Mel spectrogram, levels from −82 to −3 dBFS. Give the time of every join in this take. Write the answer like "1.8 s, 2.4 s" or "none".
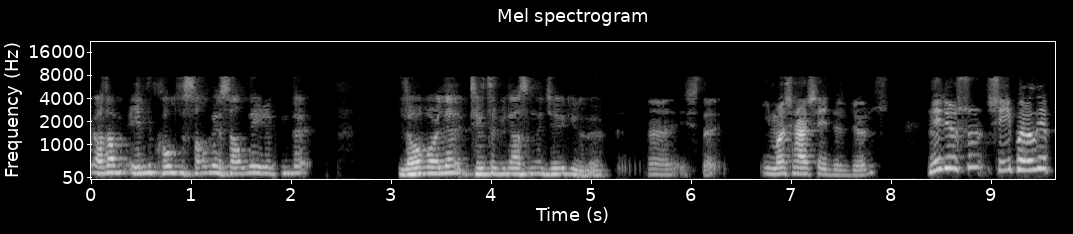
none

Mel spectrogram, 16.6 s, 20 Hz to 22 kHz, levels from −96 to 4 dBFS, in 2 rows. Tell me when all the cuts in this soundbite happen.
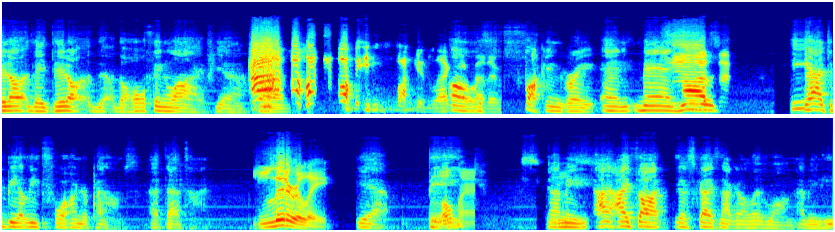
none

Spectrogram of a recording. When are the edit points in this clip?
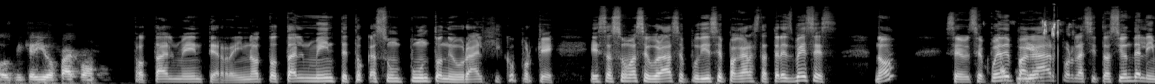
none

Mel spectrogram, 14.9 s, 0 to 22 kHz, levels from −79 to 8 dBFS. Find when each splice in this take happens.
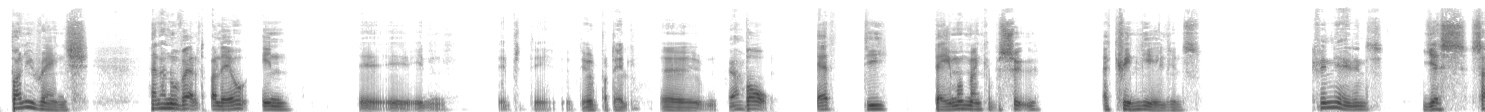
7.2 s

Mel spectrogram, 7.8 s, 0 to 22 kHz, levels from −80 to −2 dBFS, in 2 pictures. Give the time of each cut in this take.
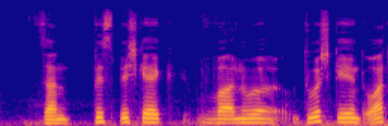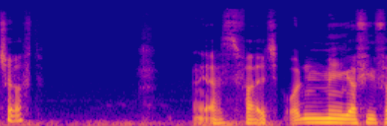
6.6 s

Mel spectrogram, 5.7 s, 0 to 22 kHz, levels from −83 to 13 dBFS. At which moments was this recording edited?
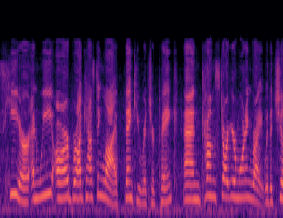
2.4 s, 3.6 s

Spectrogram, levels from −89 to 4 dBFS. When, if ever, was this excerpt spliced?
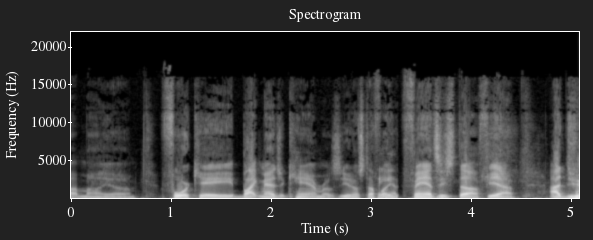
3.3 s

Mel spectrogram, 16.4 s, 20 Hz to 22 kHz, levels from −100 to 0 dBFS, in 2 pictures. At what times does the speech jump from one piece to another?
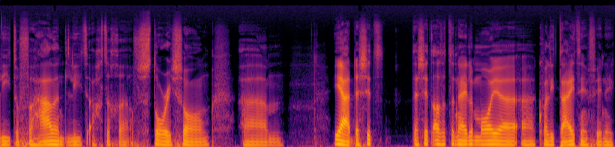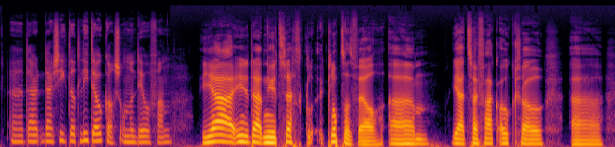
8.2 s

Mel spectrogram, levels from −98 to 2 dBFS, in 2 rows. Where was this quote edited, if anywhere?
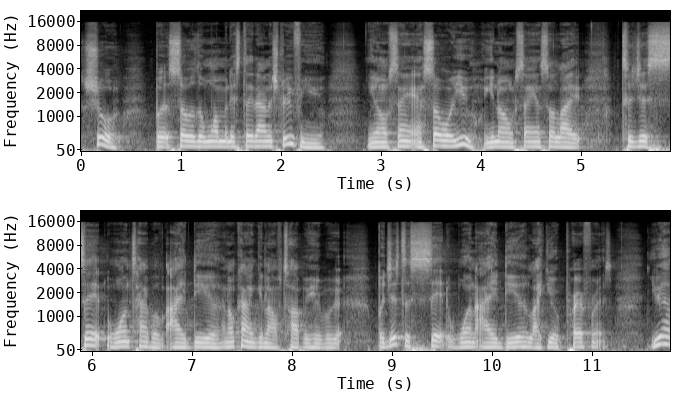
none

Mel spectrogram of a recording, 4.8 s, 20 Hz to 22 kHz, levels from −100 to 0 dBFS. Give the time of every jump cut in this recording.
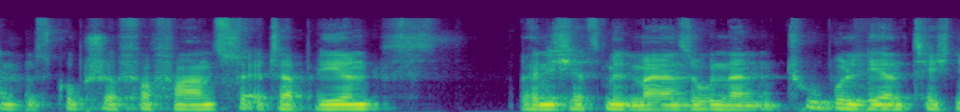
none

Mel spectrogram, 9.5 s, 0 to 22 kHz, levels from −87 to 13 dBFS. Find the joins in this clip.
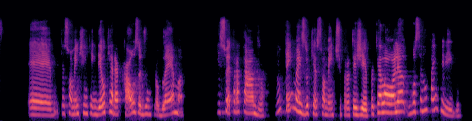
5.4 s

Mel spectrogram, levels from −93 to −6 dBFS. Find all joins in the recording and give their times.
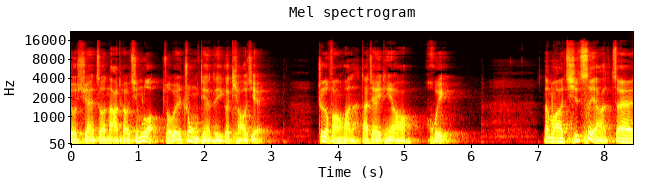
none

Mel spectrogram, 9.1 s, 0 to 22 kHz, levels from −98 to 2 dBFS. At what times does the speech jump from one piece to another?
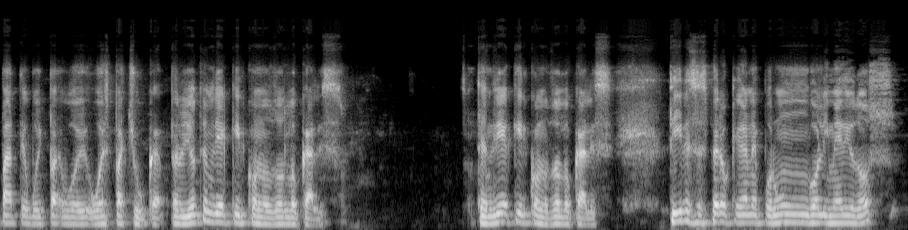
none

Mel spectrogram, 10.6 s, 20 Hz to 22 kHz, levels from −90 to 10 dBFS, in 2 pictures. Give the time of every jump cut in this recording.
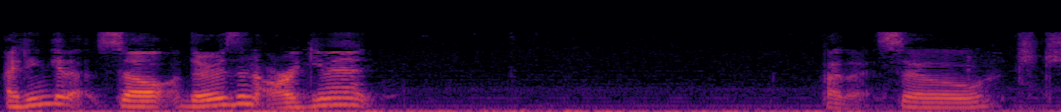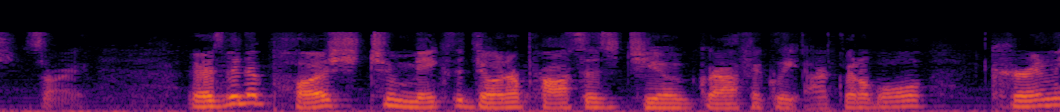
none

